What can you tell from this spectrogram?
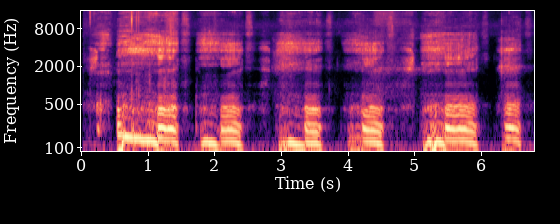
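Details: Blue, a cat, purring in a small room: low, rumbling bursts of roughly one second each, broken by short quiet gaps, in a steady in-and-out rhythm.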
